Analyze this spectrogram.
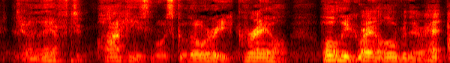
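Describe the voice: The speaker uses a put-on character voice with a raspy edge. It sits at a middle pitch and moves at a fairly slow pace.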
